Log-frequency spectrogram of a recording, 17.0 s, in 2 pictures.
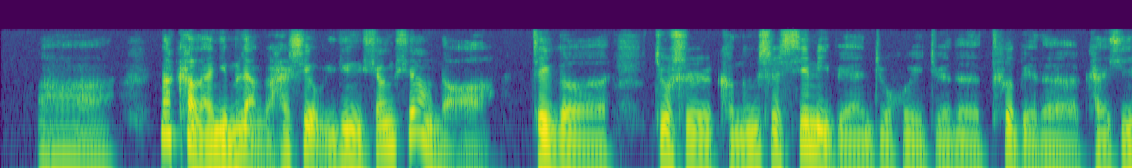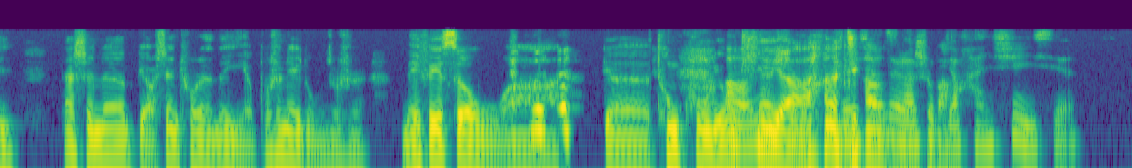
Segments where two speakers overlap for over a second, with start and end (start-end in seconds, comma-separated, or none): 13.9-15.7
